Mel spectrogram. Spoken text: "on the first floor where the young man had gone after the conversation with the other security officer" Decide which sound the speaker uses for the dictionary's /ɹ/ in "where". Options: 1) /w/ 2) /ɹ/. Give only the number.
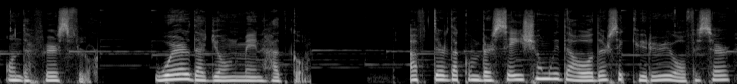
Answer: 2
